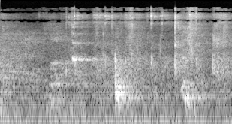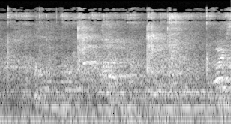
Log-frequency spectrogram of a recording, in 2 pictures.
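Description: A table tennis ball clicks sharply off paddles and the table.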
